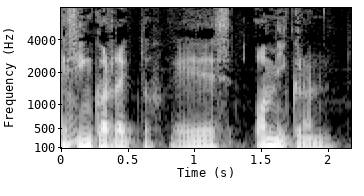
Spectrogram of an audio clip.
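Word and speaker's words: Ómicron: En este caso la pronunciación es Omicron. Entonces Omicron. – Lleva acento, pero en la primera O, no en la última.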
